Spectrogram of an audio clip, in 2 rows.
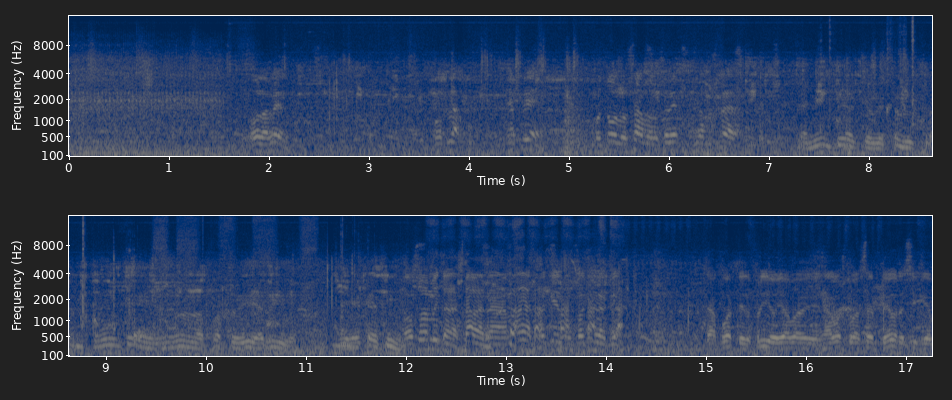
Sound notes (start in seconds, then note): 5.5 men speaking native language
